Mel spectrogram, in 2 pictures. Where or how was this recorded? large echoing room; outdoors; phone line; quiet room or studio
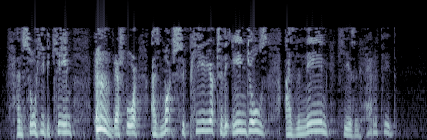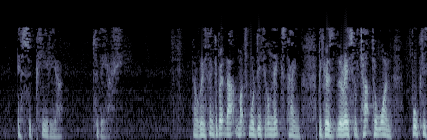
large echoing room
